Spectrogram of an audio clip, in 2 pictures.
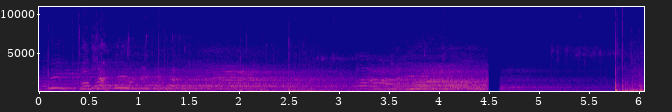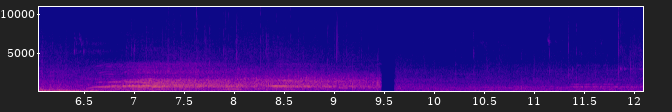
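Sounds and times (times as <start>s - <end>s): shoes squeaking on court: 2.5s - 3.1s.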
